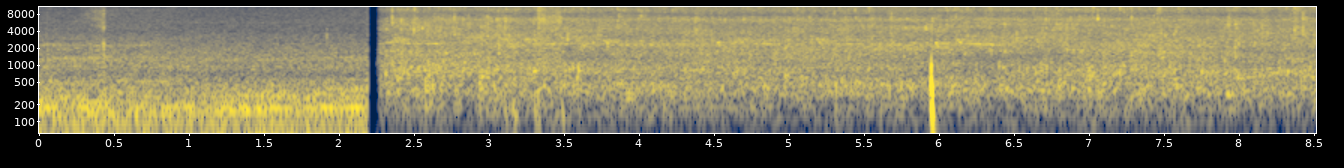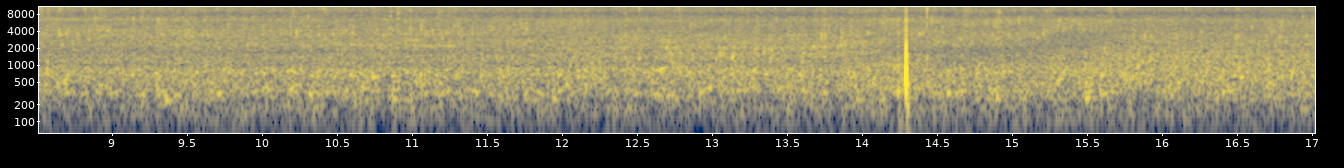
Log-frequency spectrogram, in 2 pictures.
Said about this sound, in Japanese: めちゃくちゃ美しいもうね蝶々がいっぱい飛んでて水もすっごいクリーンで綺麗で音が鳥の鳴き声と水の音しかしないのえちょっとねそこみんなに聞かせたくてそこの音録音したのでちょっと聞いてください。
